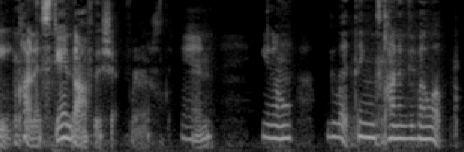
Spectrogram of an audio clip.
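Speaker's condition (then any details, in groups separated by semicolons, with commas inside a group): Cerebral palsy, triplegia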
